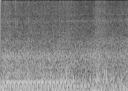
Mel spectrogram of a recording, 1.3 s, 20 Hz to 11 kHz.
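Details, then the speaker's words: 2020 Indian Challenger Dark Horse V-twin test ride, accelerating onto the highway. Deep, throaty, steady low exhaust beat, even and strong with no knocks or misses: healthy normal running. "just really, it just has a really nice throaty tone to it."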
